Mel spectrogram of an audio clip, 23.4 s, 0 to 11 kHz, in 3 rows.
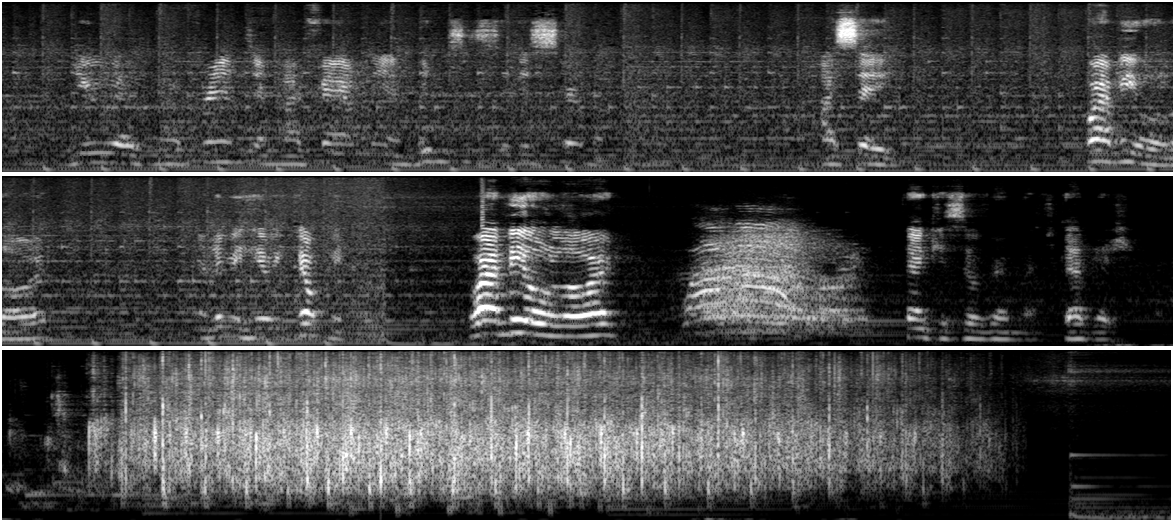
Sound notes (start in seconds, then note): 12.3 crowd; 15.9 applause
